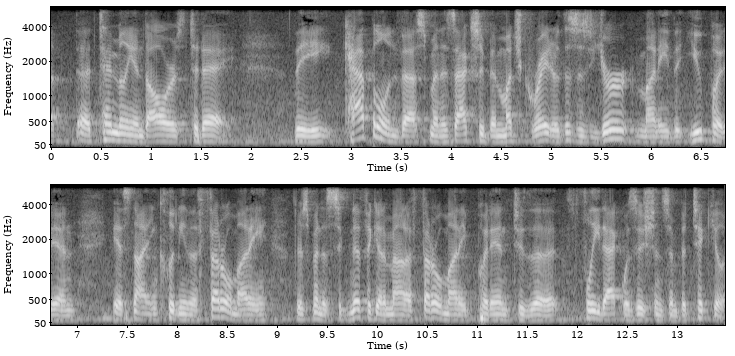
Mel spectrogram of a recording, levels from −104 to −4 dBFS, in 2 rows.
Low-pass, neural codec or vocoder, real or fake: 5.4 kHz; none; real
